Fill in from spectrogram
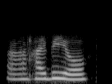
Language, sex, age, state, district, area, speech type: Manipuri, female, 18-30, Manipur, Churachandpur, rural, conversation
